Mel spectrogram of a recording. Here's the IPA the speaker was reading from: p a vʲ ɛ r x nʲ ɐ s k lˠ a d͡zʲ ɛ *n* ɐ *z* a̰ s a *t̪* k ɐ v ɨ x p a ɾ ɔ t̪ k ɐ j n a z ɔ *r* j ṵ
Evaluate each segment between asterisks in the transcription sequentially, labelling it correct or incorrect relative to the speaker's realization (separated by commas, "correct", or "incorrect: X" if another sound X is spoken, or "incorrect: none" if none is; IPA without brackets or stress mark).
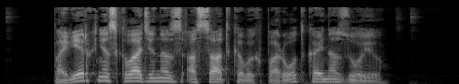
correct, correct, correct, incorrect: none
